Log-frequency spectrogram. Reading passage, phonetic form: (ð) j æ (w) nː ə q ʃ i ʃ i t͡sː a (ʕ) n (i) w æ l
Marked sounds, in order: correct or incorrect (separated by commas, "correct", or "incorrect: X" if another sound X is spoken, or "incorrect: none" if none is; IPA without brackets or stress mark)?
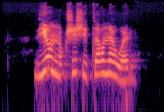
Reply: correct, correct, incorrect: ʁ, incorrect: æ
